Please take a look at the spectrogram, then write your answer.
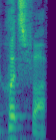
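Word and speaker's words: chutzpah: said it right yeah there's a little bite to it at the beginning reminds the build of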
